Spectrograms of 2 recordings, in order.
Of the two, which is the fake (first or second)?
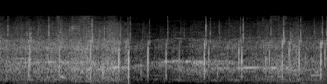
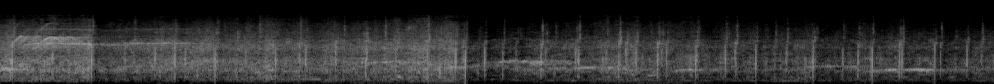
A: second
